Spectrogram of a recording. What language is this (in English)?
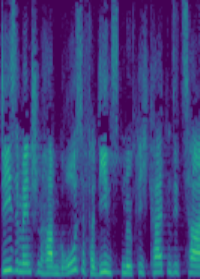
German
